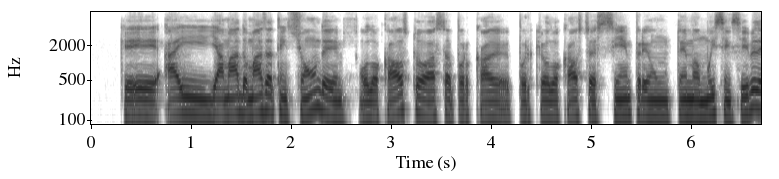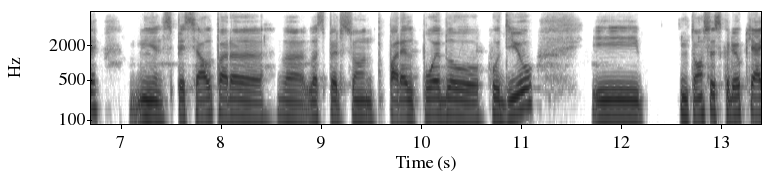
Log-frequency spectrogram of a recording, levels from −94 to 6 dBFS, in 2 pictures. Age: 30-49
